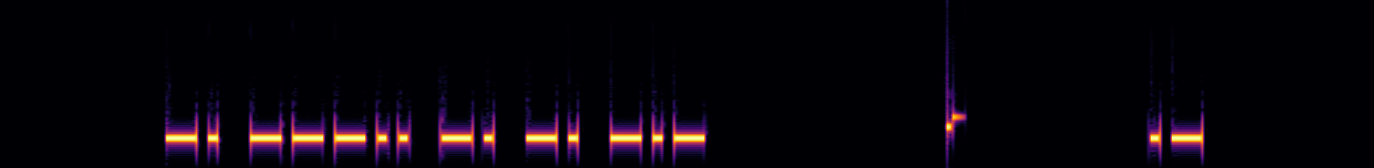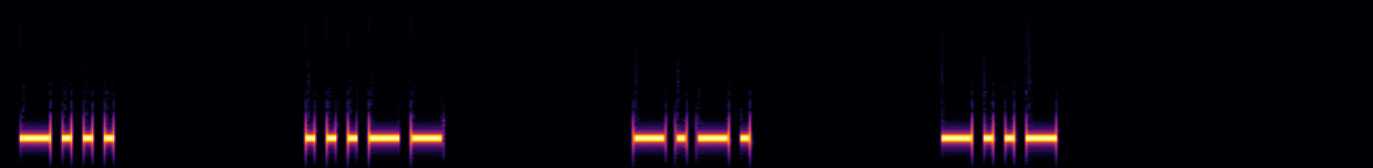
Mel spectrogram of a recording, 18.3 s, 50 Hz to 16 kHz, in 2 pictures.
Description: Morse code, heard as a keyed tone, about 17 wpm, spaced as for 9 wpm, 700 Hz. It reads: N8NNK AB3CX
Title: USA Call Signs - 5 Characters - 6x Character Spacing - 17wpm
